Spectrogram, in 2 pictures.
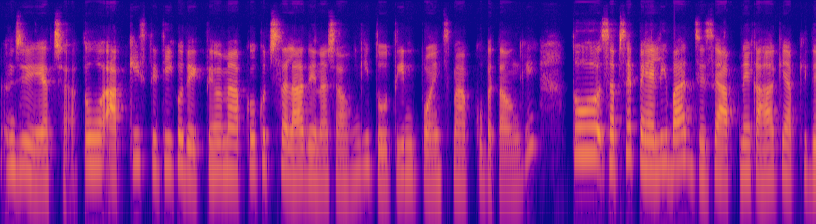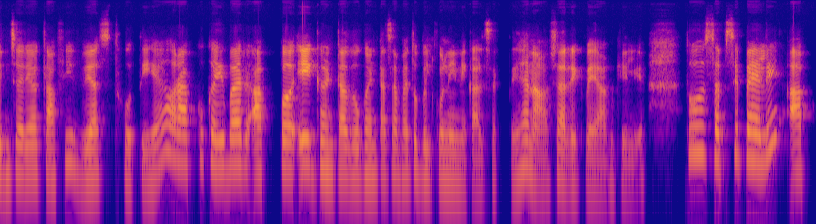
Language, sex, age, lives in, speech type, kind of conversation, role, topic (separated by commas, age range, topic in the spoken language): Hindi, female, 20-24, India, conversation, advice, advisor, आपको काम और परिवार के बीच व्यायाम के लिए समय क्यों नहीं मिल पाता?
